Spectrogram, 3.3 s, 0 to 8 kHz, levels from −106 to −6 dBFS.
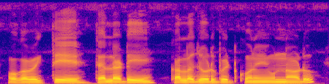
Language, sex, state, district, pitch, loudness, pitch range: Telugu, male, Telangana, Mahabubabad, 120 Hz, -14 LUFS, 115-125 Hz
